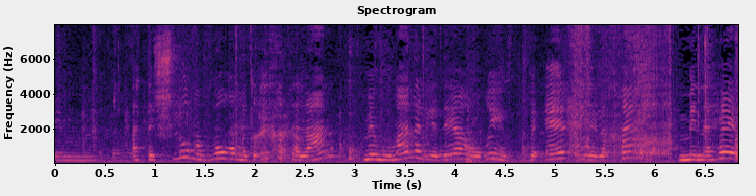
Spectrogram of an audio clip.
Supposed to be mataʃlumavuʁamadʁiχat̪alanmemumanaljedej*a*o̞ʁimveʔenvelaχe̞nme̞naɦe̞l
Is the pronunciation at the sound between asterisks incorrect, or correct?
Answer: correct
